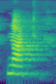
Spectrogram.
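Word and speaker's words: knot: यूज़ करते हैं, and second नॉट में जो के है वो साइलेंट है, दैट्स वाई उसको भी हम क्या प्रोनाउंस करते हैं नॉट।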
